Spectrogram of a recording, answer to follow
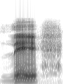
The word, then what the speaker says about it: les: male and female so l-e-s is pronounced lay l-e-s it's used both for male and female this is all different and also in front of vowels and you will just say lay so for example there's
